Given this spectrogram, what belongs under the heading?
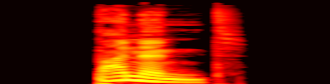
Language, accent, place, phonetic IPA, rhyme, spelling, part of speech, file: German, Germany, Berlin, [ˈbanənt], -anənt, bannend, verb, De-bannend.ogg
- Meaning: present participle of bannen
